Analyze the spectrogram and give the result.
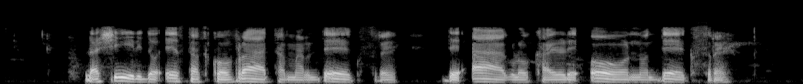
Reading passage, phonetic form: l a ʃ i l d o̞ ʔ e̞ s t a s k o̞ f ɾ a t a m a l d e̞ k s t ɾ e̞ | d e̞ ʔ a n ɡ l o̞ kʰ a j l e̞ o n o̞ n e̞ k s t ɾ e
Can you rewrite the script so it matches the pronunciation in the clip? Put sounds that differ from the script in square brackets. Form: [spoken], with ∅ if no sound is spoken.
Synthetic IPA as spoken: l a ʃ i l d o̞ ʔ e̞ s t a s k o̞ [v] ɾ a t a m a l d e̞ k s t ɾ e̞ | d e̞ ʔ a [∅] ɡ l o̞ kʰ a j l e̞ o n o̞ [d] e̞ k s t ɾ e

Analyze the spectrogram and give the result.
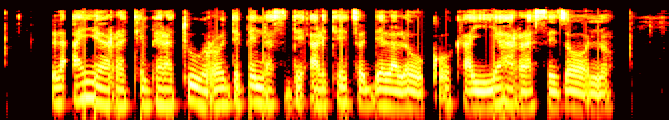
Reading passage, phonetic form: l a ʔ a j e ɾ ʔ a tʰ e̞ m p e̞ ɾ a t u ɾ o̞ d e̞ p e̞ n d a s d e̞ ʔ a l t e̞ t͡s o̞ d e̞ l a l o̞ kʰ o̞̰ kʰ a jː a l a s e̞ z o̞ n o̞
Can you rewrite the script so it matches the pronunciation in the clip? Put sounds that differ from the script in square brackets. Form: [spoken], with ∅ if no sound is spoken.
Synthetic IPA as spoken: l a ʔ a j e ɾ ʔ a tʰ e̞ m p e̞ ɾ a t u ɾ o̞ d e̞ p e̞ n d a s d e̞ ʔ a l t e̞ t͡s o̞ d e̞ l a l o̞ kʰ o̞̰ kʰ a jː a [ɾ] a s e̞ z o̞ n o̞

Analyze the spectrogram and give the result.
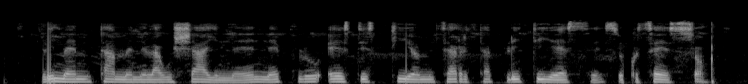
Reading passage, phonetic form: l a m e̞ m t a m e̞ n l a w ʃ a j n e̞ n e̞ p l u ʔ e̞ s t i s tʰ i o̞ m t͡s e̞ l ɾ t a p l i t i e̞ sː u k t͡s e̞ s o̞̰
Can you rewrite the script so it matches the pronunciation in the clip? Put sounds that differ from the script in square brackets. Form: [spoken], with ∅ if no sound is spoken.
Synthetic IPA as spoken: l [i] m e̞ m t a m e̞ n l a w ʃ a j n e̞ n e̞ p l u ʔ e̞ s t i s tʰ i o̞ m t͡s e̞ [∅] ɾ t a p l i t i e̞ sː u k t͡s e̞ s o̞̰

